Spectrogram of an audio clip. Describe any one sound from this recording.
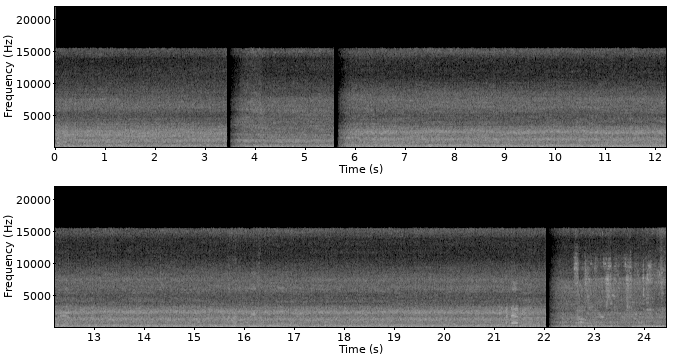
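A car's engine and tyres rumble steadily on the road from inside the car.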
